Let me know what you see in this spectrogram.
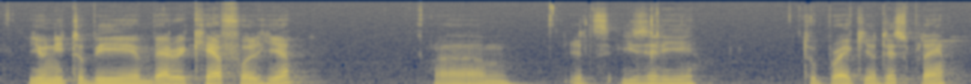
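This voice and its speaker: With a non-native accent, a man talks at a fairly slow pace in a dark, mellow tone, his intonation monotone and flat, broken by long, frequent pauses. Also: medium pitch for a man. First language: not English. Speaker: phone repair tutorial maker. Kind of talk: tutorial. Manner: hesitant, many fillers.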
